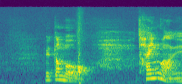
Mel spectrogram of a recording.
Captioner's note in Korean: 깊은 한숨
